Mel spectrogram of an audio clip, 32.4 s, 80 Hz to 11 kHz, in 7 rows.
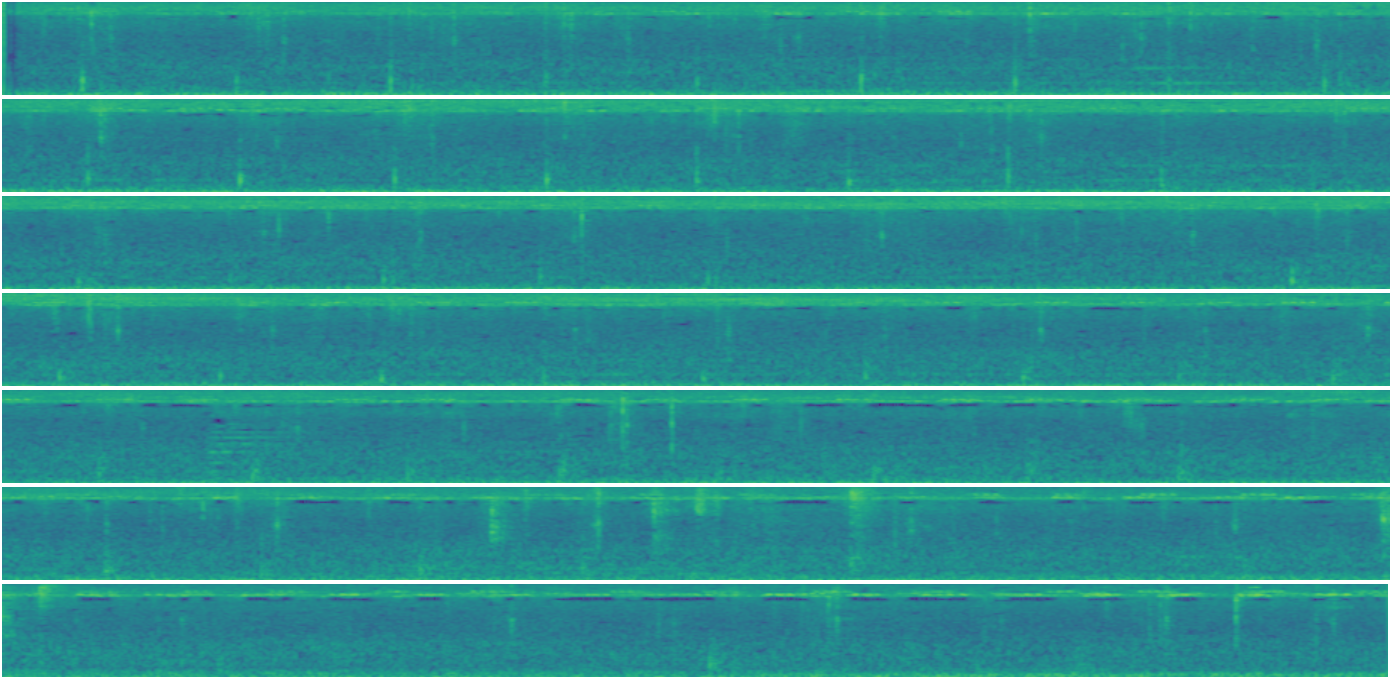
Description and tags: SonyECMDS70PWS conf2
electet, microphone, digital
